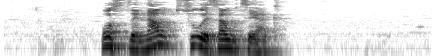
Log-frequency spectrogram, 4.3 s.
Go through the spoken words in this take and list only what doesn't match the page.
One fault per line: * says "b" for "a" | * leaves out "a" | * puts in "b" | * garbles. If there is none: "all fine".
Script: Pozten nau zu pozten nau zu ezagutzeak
* leaves out "pozten nau zu"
